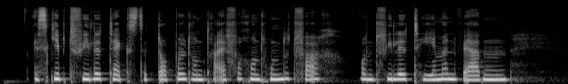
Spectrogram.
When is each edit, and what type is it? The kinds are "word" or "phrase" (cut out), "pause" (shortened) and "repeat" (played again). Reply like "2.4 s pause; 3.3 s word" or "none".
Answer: none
